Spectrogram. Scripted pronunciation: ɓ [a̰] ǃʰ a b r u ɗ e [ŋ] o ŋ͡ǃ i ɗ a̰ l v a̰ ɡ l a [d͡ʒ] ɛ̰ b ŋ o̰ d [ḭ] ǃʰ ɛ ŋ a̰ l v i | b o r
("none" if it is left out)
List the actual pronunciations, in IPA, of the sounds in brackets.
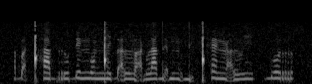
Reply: a̰, ŋ, d, ḭ

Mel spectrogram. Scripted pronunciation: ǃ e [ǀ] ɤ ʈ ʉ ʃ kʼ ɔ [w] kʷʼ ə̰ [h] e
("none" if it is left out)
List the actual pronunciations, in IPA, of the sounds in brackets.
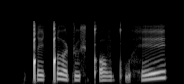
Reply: ǃ, v, h

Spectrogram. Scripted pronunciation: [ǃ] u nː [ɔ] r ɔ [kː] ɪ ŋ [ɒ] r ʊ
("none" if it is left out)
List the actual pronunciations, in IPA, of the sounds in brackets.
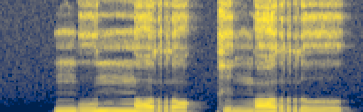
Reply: ŋ, ɔ, kː, ɒ

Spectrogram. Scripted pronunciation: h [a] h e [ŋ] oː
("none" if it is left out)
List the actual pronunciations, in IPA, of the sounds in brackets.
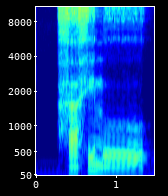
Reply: a, m

